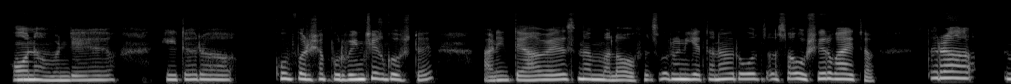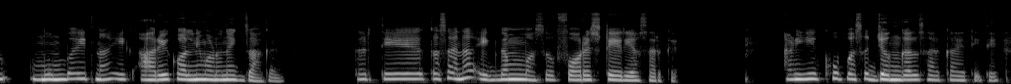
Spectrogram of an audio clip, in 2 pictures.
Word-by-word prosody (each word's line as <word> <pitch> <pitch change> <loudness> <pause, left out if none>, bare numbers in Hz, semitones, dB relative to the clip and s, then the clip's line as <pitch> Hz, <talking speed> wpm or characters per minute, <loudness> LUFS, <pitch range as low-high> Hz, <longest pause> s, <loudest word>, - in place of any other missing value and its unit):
हो 215 +1 +4
ना 215 -1 +5
म्हणजे 190 +1 -1 0.9
ही 220 0 0
तर 230 0 -3
अ, 220 -1 -2 0.5
खूप 255 -1 -1
वर्षांपूर्वीचीच 230 +2 +3
गोष्ट 215 -3 -3
आहे 225 +5 -5 0.6
आणि 195 +3 -2
त्यावेळेस 215 +3 -1
ना 245 -1 +4
मला 205 -3 +1
ऑफिसवरून 220 +6 0
येताना 235 +1 +1
रोज 245 0 -2
असा 240 +3 -6
उशीर 260 +1 0
व्हायचा 230 -7 -1 0.6
तर 295 0 -1
अ, 295 -1 0 0.8
मुंबईत 230 +3 +3
ना 230 0 +2
एक 240 -1 -4 0.2
आरे 215 +2 +4
कॉलनी 225 -2 +5
म्हणून 215 -1 +5
एक 215 -1 +3
जागा 170 -2 -6
आहे. 145 - -13 0.8
तर 240 - -3 0.2
ते 250 0 0
कसं 255 +3 -4
आहे 250 - +2
ना 285 +6 +2
एकदम 230 +1 +4
असं 210 +2 -6
फॉरेस्ट 210 0 -3
एरियासारखं 185 -4 -2
आहे - - -42 0.9
आणि 240 +2 +5
खूप 265 -3 -4
असं 235 -1 -1
जंगलसारखं 215 -2 +2
आहे 195 - -4
तिथे. 180 -1 -11
225 Hz, 140 wpm, -25 LUFS, 210-245 Hz, 0.9 s, ना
